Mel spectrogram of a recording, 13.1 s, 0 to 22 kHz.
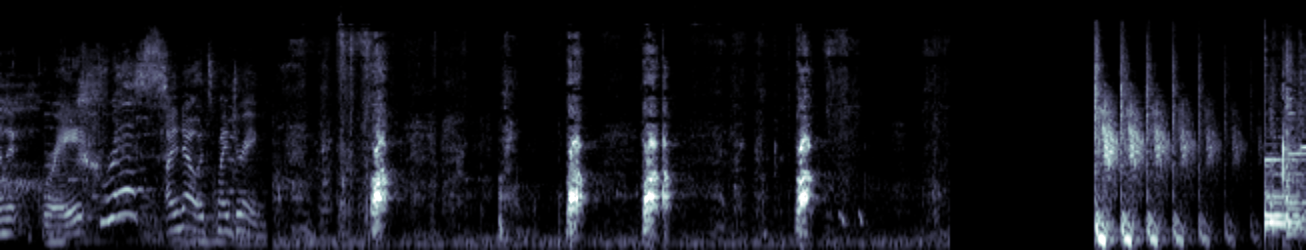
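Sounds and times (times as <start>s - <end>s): dog barking: 3.7s - 4.0s, 5.6s - 6.8s, 8.0s - 8.2s.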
